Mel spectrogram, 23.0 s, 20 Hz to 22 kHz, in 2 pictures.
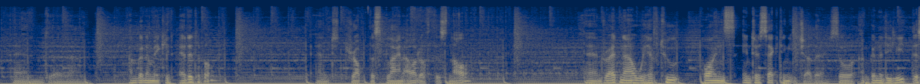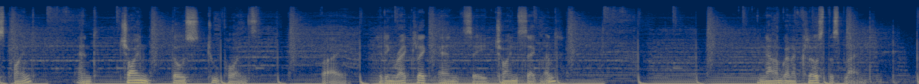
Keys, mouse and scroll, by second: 0.8 click, 5.4 Delete, 5.7-10.9 drag, 11.4 Delete, 12.3 click, 13.1 shift+click, 14.1 right click, 17.4 click, 22.2 alt+click.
